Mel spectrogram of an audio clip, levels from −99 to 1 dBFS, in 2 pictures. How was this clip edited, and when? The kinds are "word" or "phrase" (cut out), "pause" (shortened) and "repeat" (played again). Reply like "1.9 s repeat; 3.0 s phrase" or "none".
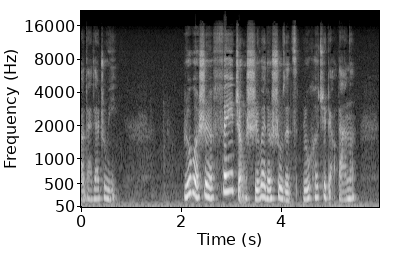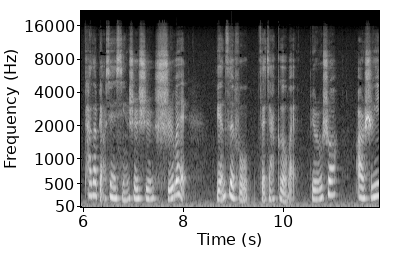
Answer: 10.4 s pause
